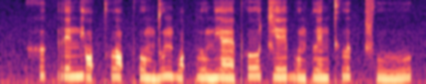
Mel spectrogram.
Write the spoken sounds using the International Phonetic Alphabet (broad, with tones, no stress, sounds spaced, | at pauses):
h ɯ˥˩ k̚ r e˦˥ n j ɔ˨˩ ʔ kʰ l ɔ˦˥ ʔ pʰ o˨˩ m d u˥˩ n b ɔ˨˩ ʔ p l u˩˦ n j ɛː˨˩ pʰ oː˥˩ t͡ɕ eː˦˥ b o˨˩ n p l e˧ n kʰ l ɯ˦˥ k̚ t͡ɕʰ uː˩˦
